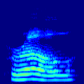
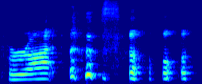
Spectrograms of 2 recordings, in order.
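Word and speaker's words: Poirot: you have hercule pro which i know before when i i said his name i totally butchered it which i always do um so i used to say merlot i used to save my lot and when i i first said his name i said perrot just a fun little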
